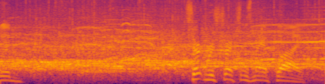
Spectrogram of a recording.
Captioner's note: cheers and applause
